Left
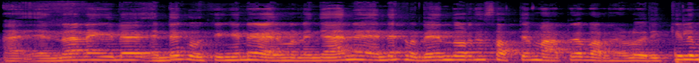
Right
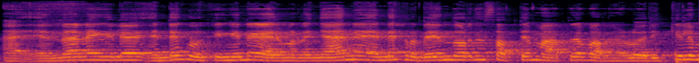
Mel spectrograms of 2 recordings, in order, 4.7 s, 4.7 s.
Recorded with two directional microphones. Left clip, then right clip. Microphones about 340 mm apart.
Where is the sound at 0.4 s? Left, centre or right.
Centre.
